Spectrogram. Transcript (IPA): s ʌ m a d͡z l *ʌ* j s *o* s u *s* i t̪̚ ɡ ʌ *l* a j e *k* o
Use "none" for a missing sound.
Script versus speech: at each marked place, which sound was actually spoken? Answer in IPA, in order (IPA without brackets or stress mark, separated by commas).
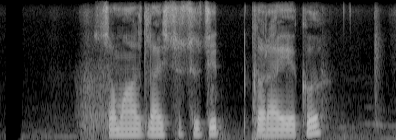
a, u, t͡s, ɾ, k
